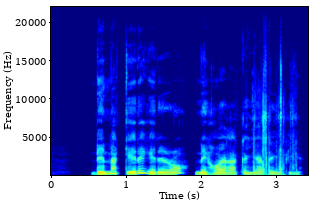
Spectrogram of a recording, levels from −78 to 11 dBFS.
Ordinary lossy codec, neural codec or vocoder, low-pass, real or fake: none; none; none; real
